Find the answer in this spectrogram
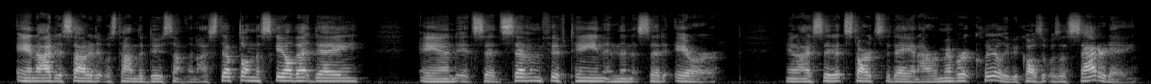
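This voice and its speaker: A man talks at a fairly quick pace in a plain, everyday voice, pitched fairly high. The recording is very clean, with a silent background. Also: ordinary pitch variation. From West Virginia (Greenbrier County). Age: 40s. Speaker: content creator documenting weight loss. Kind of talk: casual vlog monologue. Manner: unscripted, with fillers and restarts.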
